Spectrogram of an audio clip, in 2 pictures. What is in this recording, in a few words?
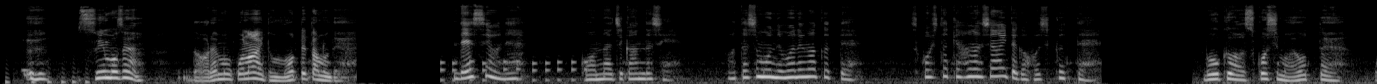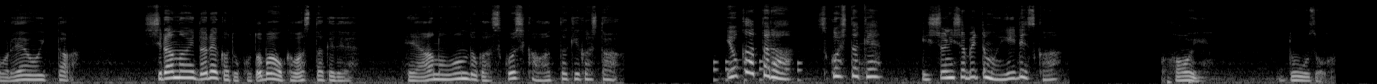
sample voice, woman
